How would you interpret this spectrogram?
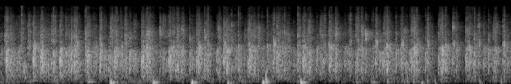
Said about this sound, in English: They're not booing you, Gary. We love the cheers.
